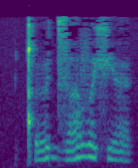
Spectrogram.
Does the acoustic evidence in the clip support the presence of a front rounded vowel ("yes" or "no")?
yes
